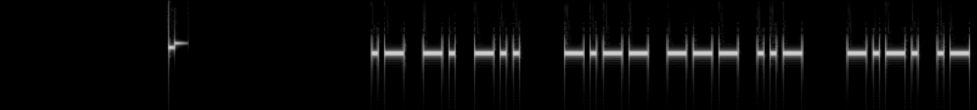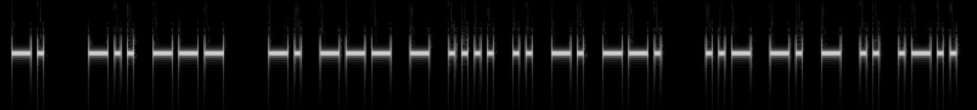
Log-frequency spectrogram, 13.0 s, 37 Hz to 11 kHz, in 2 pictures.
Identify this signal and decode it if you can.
Morse code, heard as a keyed tone, about 28 wpm, 700 Hz. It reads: AND YOU CAN DO NOTHING UNTIL
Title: Sentences from Top 500 Words 28wpm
